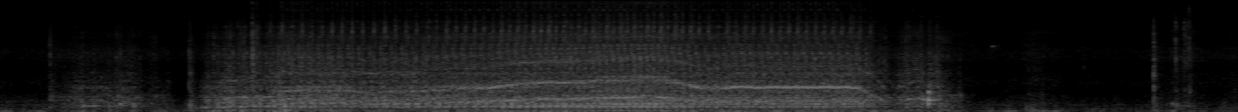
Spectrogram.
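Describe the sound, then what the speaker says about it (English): A sewing machine stitches quilt pieces for a fabric studio sew-along, running steadily and close for about seven seconds before stopping, followed by a few faint handling clicks and no talking. "I'm going to sew them both at the same time."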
